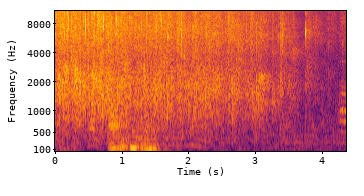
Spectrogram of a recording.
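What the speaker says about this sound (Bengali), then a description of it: "তাহলে এই হাত দিয়ে জোরে একটি তালি দিই" An audience at a gallery exhibition opening ceremony breaks into loud, dense clapping close by, sustained for several seconds before tapering off slightly at the end.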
